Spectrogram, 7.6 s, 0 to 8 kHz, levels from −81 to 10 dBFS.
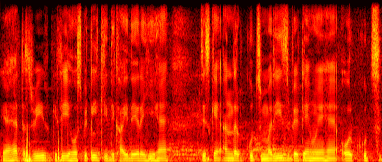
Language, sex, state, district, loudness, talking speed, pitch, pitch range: Hindi, male, Rajasthan, Bikaner, -17 LUFS, 150 wpm, 105 Hz, 100-110 Hz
